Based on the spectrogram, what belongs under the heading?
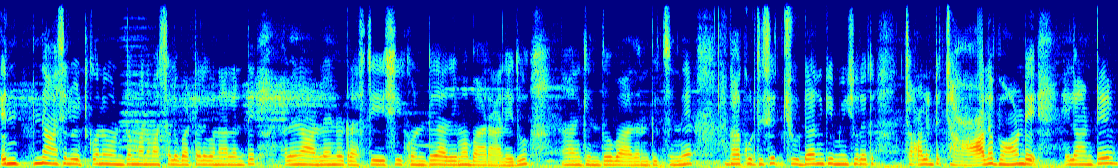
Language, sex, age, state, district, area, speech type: Telugu, female, 18-30, Telangana, Hyderabad, urban, spontaneous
